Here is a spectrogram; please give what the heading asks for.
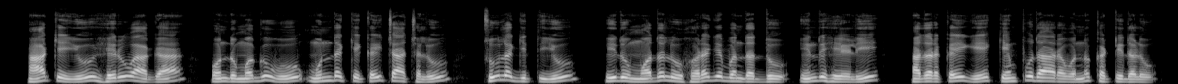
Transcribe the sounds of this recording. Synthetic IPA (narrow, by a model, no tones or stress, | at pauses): aːkejuɦeɾuʋaːɡɐ | o̞nd̪umɐɡuʋumund̪ɐkːe̞kɐjt͡ʃaːt͡ʃɐlu | suːlɐɡit̪ːiju | id̪umɔd̪ɐluhɔɾɐɡe̞bɐnd̪ɐd̪ːue̞nd̪uɦe̞ːɭi | ɐd̪ɐɾɐkɐjɡe̞ke̞mpud̪aːɾɐʋɐnːukɐʈːid̪ɐɭu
